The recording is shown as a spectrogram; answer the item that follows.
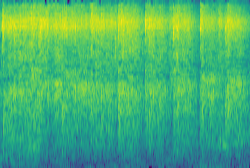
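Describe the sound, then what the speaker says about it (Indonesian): Classroom applause from students during a lesson, a dense burst of clapping that runs throughout with a few louder swells, close by and with no talking over it. "Kita berikan aplaus untuk"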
